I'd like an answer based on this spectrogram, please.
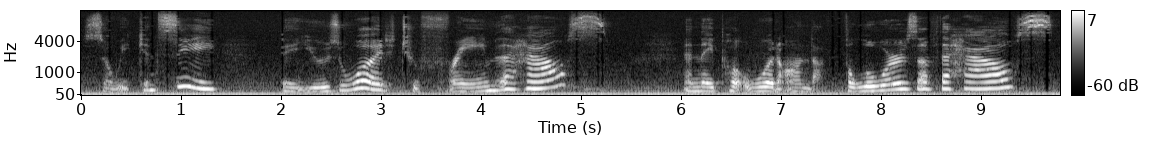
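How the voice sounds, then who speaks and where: A woman with a mid-range voice and some vocal fry reads a picture book aloud to preschoolers, expressive and addressing the young listeners directly with asides. The audio is poor, with slight background noise.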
